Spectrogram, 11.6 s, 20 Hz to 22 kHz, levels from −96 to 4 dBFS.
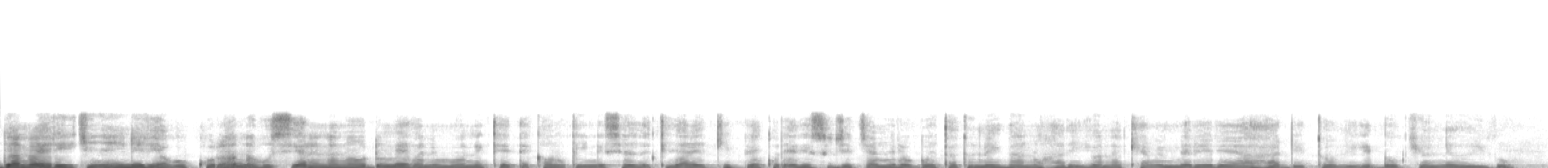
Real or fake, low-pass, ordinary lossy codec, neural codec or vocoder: fake; 7.2 kHz; none; codec, 44.1 kHz, 2.6 kbps, SNAC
